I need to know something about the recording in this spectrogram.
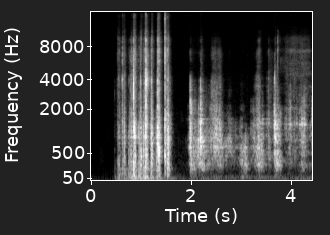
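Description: A deck of oracle cards being shuffled by hand: a quick, dense run of card clicks and slaps starting about half a second in, then a looser stretch of shuffling with scattered clicks.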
